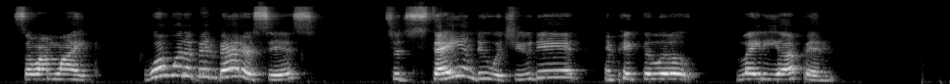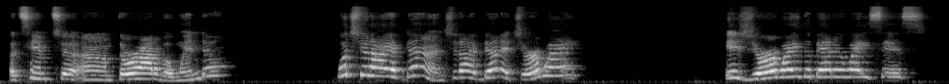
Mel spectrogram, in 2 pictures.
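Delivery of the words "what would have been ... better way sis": pitched-up, dripping sarcastic tone. Retelling her reply to her sister over what happened, mock-sarcastic retort. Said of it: "bringing out my Scorpio sarcasm".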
